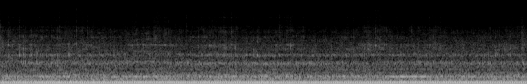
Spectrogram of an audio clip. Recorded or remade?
remade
